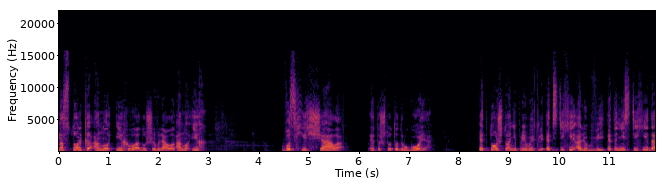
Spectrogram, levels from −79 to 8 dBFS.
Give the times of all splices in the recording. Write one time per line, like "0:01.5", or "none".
0:02.3
0:06.2
0:08.6
0:09.9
